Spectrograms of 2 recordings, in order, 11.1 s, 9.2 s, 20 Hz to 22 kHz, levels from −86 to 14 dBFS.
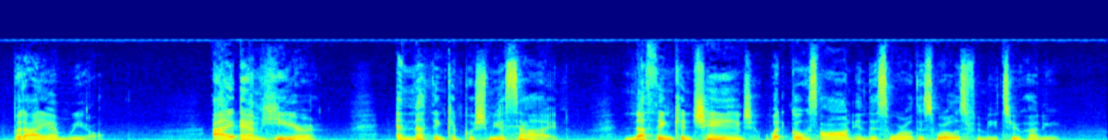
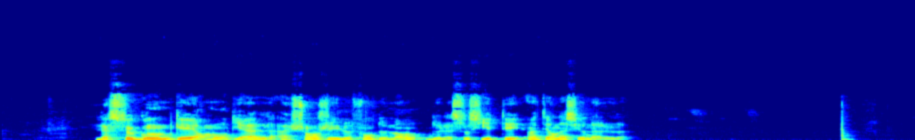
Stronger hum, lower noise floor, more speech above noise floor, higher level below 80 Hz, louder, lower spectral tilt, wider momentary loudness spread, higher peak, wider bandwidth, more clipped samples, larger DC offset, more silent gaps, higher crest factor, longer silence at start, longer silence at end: neither; second, -44 dBFS vs -77 dBFS; second, 27 dB vs 59 dB; first, -30 dBFS vs -58 dBFS; about the same, -17 LUFS vs -19 LUFS; about the same, -4 dB/octave vs -5 dB/octave; second, 12 LU vs 16 LU; about the same, 0 dBFS vs -2 dBFS; first, 16 kHz vs 9.2 kHz; neither; neither; neither; about the same, 18 dB vs 20 dB; second, 0.15 s vs 0.95 s; second, 0.2 s vs 0.65 s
